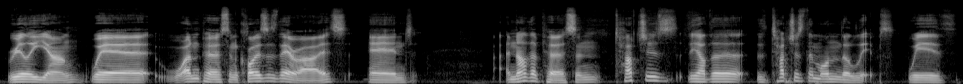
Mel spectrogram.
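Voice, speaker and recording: A man's voice: lowish voice, expressive, slow, sharp tone, clean tone. A man co-hosting a podcast, explaining a party game's rules in casual, giggly banter. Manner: explaining rules, laughing often. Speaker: podcast co-host running a game.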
